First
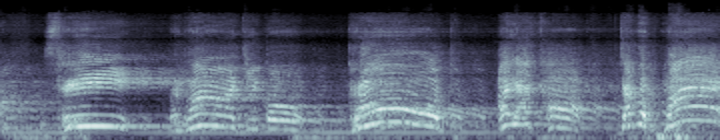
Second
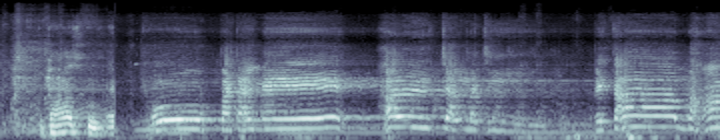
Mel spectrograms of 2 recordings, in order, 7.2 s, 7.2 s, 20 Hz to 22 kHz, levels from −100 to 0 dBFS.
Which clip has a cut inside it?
second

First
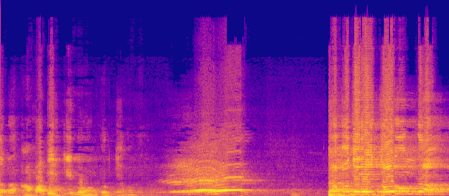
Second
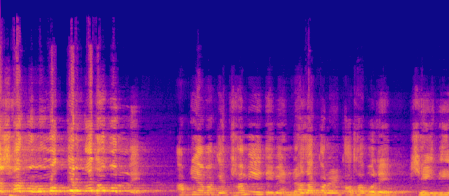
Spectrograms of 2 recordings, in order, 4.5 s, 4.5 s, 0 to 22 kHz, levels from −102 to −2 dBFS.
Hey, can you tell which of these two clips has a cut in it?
first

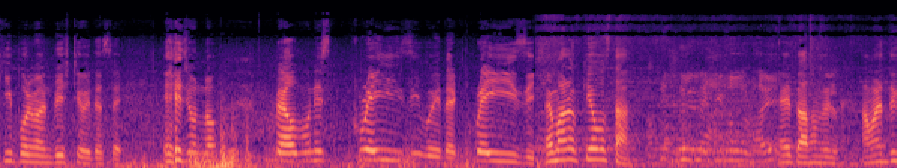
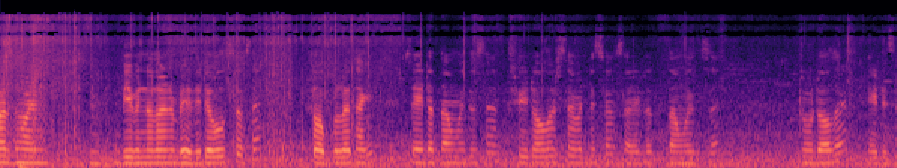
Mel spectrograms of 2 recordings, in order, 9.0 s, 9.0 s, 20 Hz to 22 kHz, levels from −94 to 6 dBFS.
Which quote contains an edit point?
first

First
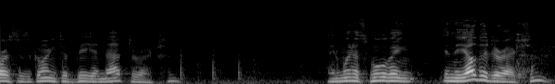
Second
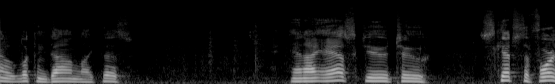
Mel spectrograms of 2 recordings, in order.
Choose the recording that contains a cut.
first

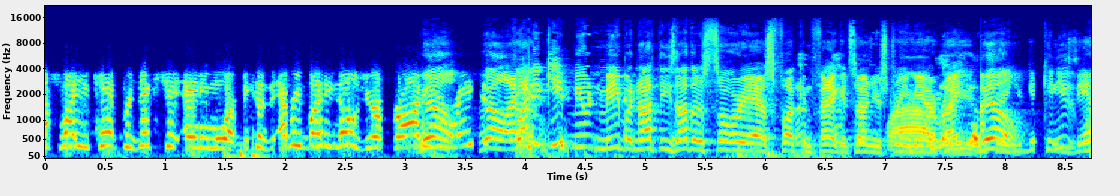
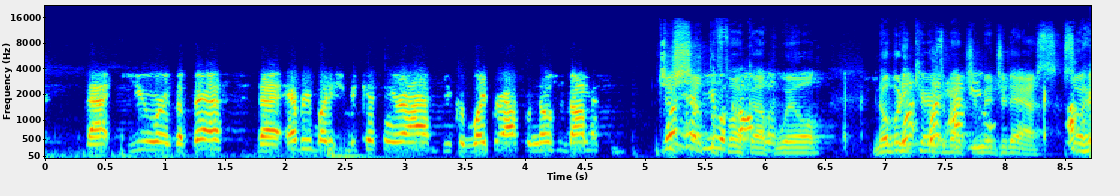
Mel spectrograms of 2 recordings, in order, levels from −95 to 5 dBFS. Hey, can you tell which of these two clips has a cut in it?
first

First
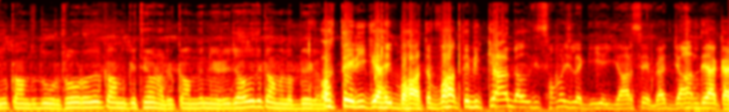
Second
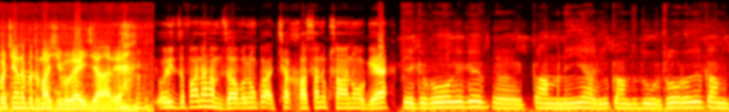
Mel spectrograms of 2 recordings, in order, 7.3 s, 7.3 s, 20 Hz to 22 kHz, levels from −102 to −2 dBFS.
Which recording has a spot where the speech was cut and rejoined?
second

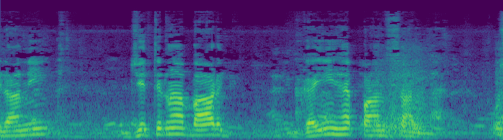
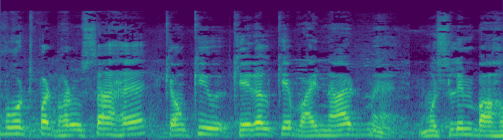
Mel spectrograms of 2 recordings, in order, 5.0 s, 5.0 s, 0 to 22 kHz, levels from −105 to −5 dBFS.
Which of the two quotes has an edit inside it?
second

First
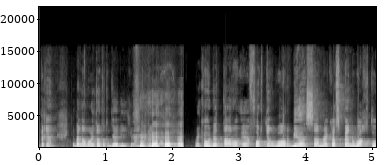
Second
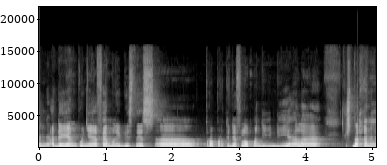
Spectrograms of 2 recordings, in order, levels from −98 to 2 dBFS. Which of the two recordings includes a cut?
first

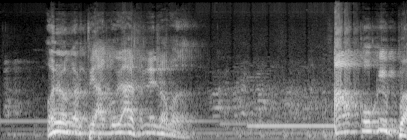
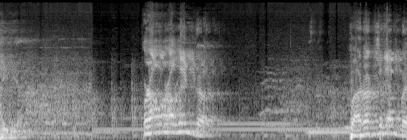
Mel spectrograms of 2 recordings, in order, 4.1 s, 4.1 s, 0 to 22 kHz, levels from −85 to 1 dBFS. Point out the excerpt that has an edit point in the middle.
second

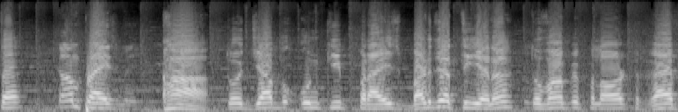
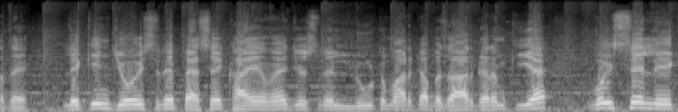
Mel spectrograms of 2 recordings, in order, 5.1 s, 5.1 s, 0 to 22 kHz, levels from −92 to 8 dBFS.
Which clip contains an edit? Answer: first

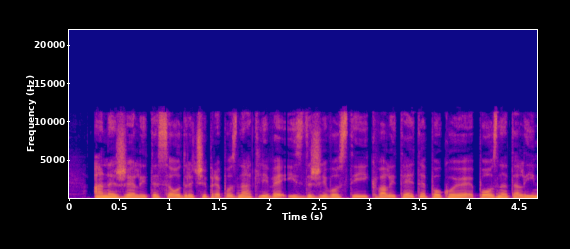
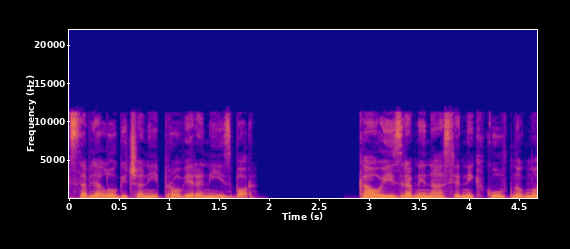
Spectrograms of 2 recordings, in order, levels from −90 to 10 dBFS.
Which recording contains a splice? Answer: second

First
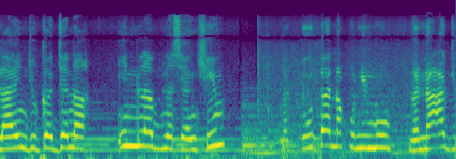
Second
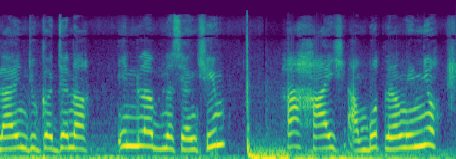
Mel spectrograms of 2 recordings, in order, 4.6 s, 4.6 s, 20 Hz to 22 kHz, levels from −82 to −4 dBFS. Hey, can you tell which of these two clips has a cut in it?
first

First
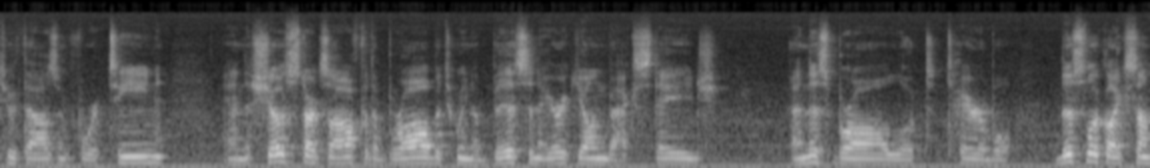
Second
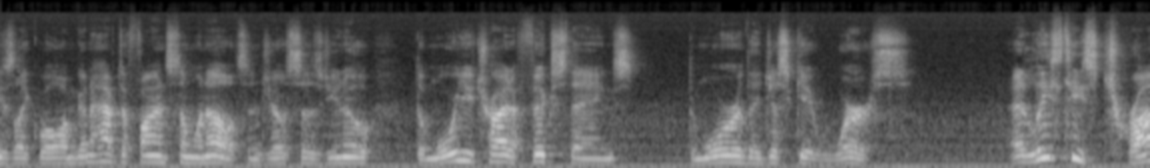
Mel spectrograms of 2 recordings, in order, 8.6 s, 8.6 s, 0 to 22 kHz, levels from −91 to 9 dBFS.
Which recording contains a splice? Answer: second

